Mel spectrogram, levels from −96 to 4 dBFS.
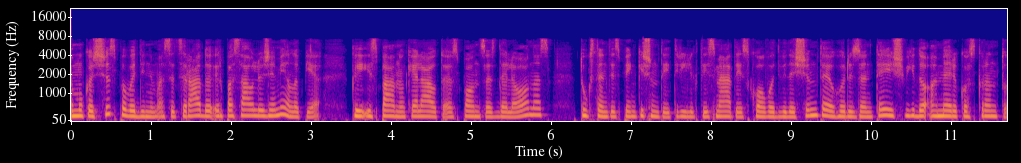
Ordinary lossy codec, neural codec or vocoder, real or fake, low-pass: AAC, 48 kbps; none; real; 7.2 kHz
